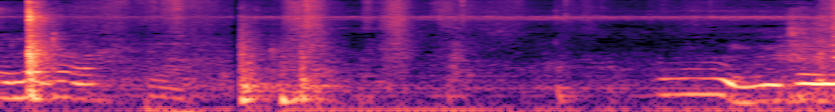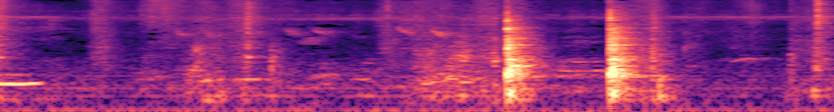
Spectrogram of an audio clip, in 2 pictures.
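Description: A knife taps and scrapes on a metal tray.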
